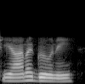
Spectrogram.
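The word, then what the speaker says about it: Yonaguni: it for people sure um it's called it's pronounced yanaguni and it's y o n a g g-u-n-i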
